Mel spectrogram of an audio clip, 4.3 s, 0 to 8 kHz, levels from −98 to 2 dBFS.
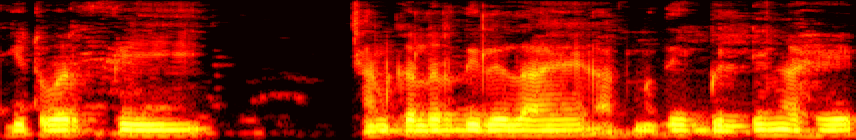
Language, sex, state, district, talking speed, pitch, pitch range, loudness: Marathi, male, Maharashtra, Chandrapur, 140 wpm, 115 Hz, 110-115 Hz, -19 LUFS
